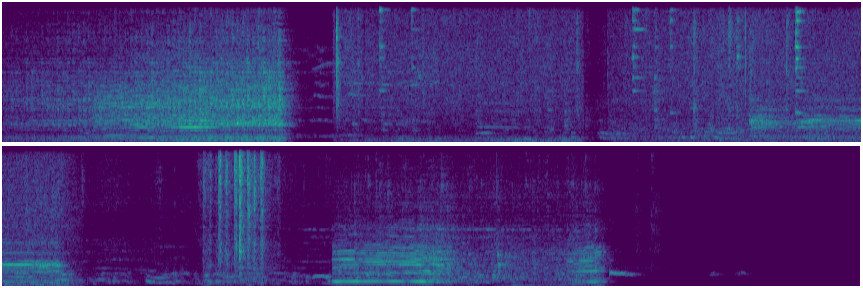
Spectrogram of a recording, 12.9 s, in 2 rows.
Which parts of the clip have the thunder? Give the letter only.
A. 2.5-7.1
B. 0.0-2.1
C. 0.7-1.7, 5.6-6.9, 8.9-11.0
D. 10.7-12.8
A.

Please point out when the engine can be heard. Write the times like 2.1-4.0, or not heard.
0.0-2.1.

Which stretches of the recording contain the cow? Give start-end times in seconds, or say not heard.
0.7-1.7, 5.6-6.9, 8.9-11.0.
